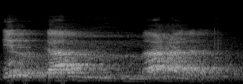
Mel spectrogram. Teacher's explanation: irkam maana tidak boleh kita baca irkab maana diqalqolahkan bnya jadi ba itu langsung dimasukkan ke huruf mim secara sempurna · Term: Idgham mutajanisain, idgham mutajanissain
